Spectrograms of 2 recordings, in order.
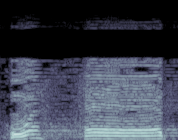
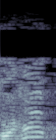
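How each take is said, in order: First: The h sound is held long and doubled. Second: The h sound is short and single. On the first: It names the Bestower. The speaker calls it right. "وهاب مش وهاب" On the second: It sounds like a word meaning he feared. The speaker calls it wrong. "هاب يعني خاف"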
